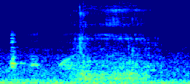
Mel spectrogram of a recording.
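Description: A young woman slurps a drink through a straw.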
